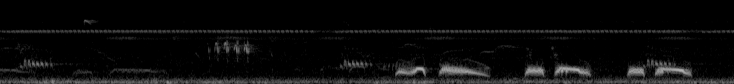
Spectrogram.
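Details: Lure call of a male zebra dove for birds reluctant to sing: faint quiet notes and a brief chirp first, then from midway loud low coos in short-long pairs repeat about once a second, against a constant high whine.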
